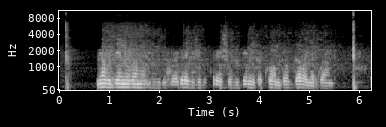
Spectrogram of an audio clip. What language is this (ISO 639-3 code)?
kin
